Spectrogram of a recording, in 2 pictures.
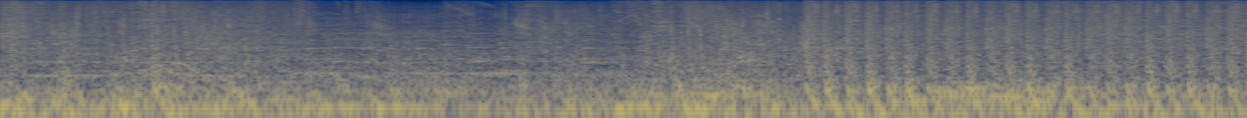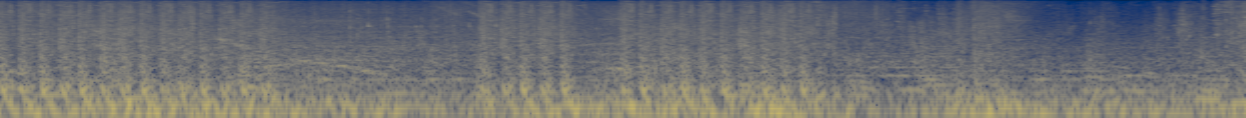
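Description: Rapid gunfire and rocket blasts in the Marvel Rivals video game, a dense, continuous barrage of shots, booms and crashes that stays loud throughout with little letup.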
